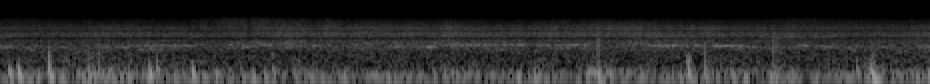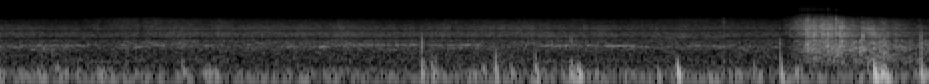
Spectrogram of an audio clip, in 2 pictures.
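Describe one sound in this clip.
Wind rushes steadily past a falling skydiver.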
